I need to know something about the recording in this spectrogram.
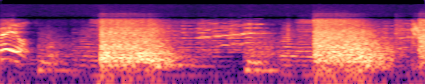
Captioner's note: gun fires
